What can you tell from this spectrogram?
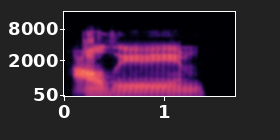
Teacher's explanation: On the letter Za, since Za is a heavy letter, we have to make sure that our lips are a little bit rounder and the A sound is coming out.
